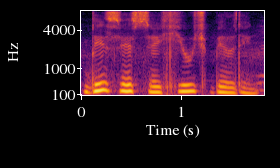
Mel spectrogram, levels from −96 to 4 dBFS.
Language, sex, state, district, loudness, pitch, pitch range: English, female, Arunachal Pradesh, Lower Dibang Valley, -16 LUFS, 210 Hz, 185-225 Hz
